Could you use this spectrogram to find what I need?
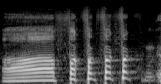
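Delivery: retelling how the AFK friend panicked; imitating friend swearing. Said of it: "he just goes".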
